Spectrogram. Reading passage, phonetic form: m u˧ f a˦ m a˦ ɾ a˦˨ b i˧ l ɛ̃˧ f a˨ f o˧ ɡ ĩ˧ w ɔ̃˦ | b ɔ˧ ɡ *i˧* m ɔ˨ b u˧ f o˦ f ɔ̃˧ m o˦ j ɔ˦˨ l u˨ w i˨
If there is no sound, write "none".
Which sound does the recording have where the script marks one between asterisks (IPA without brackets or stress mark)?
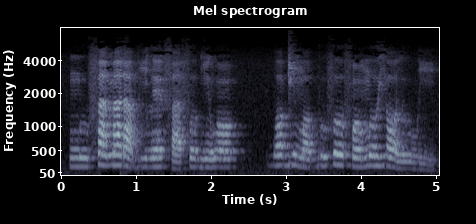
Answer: i˧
